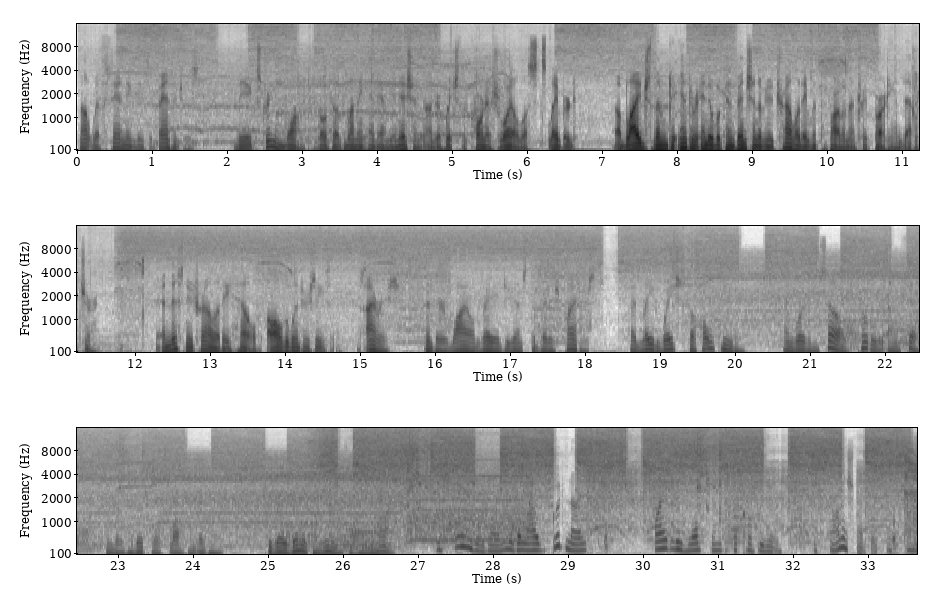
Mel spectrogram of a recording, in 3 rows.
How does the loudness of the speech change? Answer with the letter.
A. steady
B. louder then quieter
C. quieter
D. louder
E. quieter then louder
B.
